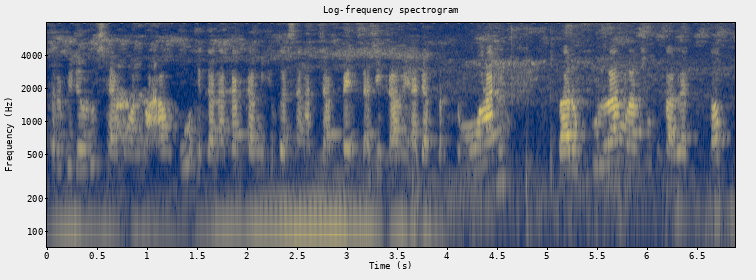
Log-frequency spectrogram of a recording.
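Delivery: usual speaking voice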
